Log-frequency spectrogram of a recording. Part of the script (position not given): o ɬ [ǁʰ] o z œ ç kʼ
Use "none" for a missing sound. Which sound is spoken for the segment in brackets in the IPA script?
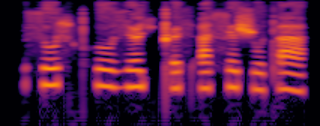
kʰ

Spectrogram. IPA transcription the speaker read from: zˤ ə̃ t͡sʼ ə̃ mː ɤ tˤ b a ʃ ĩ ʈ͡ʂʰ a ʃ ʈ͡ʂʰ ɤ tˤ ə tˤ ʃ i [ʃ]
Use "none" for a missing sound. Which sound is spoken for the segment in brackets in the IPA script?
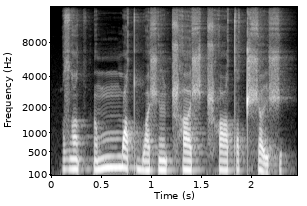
ʃ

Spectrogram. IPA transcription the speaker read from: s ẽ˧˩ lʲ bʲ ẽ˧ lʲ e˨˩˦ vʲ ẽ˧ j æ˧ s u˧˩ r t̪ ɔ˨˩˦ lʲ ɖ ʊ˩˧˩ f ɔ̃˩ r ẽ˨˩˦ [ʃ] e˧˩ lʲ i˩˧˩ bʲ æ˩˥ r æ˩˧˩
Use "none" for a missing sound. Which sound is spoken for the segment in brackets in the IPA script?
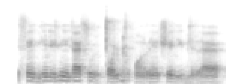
ʃ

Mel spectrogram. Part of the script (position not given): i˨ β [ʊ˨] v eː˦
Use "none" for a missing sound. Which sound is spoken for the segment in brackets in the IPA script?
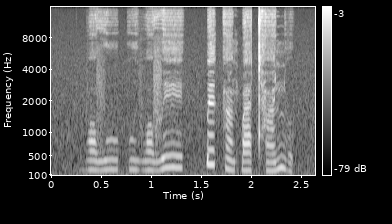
ɔ˨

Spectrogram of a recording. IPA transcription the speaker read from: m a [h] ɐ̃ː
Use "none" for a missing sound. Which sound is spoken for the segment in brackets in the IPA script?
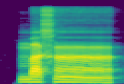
x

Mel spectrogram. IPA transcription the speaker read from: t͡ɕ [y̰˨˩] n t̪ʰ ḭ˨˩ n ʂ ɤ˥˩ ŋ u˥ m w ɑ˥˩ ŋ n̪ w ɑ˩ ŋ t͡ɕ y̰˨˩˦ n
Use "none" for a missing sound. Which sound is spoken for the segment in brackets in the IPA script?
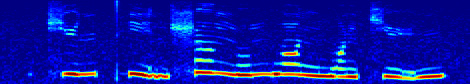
y˧˥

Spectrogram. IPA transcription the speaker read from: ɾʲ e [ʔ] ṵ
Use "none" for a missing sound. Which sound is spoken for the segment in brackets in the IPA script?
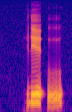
ʔ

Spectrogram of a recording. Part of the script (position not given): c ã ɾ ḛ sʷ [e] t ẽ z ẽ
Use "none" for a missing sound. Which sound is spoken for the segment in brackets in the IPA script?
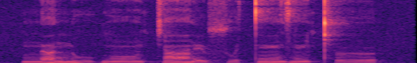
e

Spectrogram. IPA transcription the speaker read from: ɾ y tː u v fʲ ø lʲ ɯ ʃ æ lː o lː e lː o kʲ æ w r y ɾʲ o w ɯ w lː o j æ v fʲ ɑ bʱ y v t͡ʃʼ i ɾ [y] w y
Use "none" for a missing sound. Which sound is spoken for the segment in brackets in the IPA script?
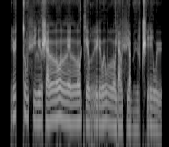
i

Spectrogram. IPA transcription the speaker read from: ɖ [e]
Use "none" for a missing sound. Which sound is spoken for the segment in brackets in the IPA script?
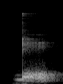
ḛ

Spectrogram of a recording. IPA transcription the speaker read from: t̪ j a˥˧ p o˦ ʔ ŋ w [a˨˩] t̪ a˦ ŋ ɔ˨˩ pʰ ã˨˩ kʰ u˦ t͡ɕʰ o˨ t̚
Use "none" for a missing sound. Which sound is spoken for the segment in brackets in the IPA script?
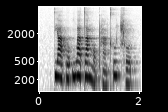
a˥˧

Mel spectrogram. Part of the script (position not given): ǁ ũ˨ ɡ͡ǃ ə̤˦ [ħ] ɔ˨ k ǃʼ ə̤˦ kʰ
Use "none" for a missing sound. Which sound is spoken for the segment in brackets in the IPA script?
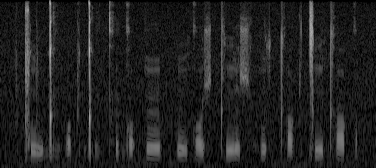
ʔ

